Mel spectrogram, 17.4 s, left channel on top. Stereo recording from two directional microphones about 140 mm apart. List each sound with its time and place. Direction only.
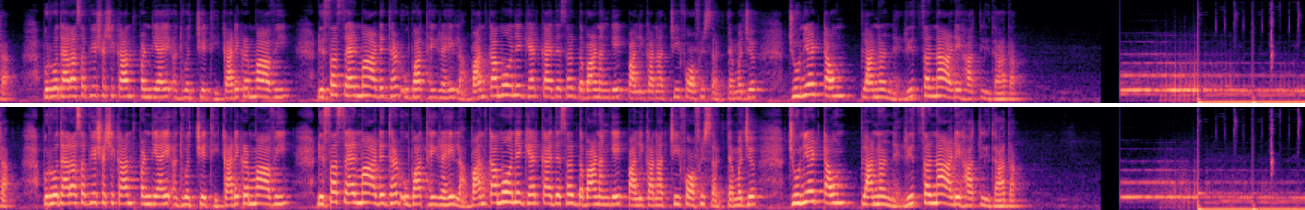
0.0 s a woman's voice: 25° right (ahead or behind)
14.9 s a sound: centre (ahead or behind)
16.0 s music: centre (ahead or behind)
